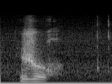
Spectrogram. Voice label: "jour", french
